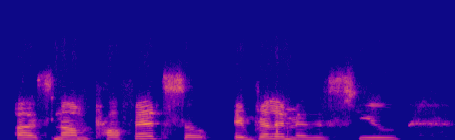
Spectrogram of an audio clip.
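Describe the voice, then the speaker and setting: Her pitch fairly high, a woman with a Chinese accent speaks in a flat monotone at a very slow pace. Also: dry, close sound with no echo. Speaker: researcher and social media influencer. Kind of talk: Q&A in an online talk. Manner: hesitant, with fillers.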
